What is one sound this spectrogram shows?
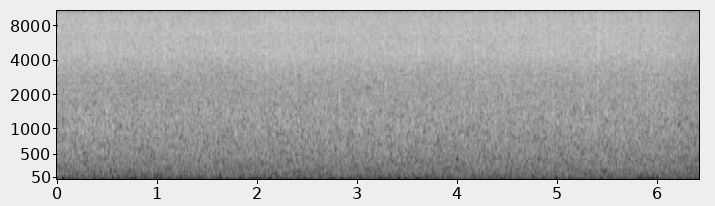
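A small waterfall splashes and rushes over a rock ledge into a shallow pool.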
